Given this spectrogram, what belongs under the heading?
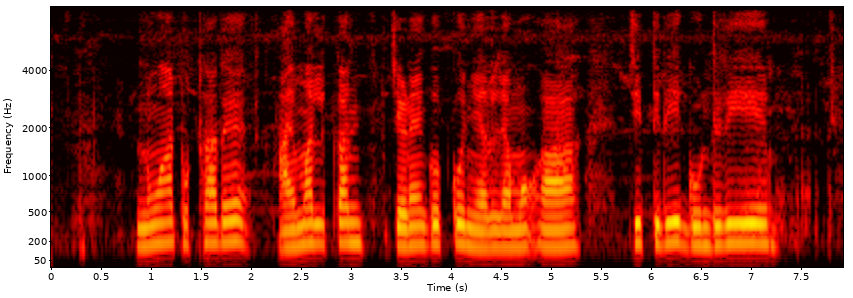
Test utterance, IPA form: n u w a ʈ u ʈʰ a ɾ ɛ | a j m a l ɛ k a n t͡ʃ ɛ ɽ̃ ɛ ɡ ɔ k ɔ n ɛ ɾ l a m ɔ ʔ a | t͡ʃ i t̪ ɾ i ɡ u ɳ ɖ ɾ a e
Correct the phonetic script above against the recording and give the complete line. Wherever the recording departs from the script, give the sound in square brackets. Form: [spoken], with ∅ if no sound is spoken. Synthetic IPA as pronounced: n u w a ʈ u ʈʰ a ɾ ɛ | a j m a l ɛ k a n t͡ʃ ɛ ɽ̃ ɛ ɡ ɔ k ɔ [ɲ] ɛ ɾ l a m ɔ ʔ a | t͡ʃ i t̪ ɾ i ɡ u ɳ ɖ ɾ [i] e

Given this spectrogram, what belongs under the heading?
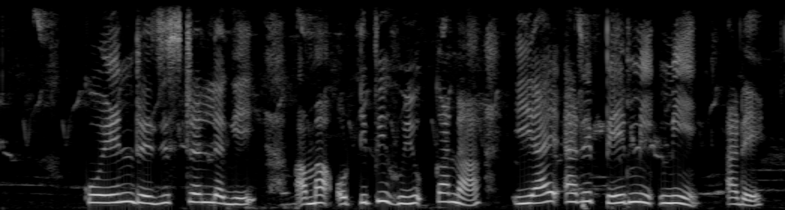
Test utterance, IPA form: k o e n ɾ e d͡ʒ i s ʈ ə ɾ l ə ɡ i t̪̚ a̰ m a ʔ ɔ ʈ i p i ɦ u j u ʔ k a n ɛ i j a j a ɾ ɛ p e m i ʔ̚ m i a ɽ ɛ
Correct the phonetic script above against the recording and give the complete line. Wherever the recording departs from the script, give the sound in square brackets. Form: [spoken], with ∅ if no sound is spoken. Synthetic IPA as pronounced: k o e n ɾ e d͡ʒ i s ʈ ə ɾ l ə ɡ i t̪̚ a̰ m a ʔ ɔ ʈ i p i ɦ u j u ʔ k a n [a] i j a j a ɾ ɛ p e m i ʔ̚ m i a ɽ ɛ

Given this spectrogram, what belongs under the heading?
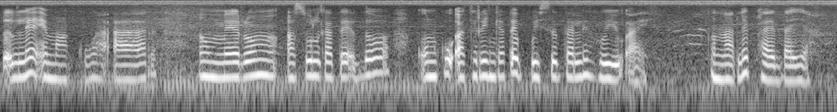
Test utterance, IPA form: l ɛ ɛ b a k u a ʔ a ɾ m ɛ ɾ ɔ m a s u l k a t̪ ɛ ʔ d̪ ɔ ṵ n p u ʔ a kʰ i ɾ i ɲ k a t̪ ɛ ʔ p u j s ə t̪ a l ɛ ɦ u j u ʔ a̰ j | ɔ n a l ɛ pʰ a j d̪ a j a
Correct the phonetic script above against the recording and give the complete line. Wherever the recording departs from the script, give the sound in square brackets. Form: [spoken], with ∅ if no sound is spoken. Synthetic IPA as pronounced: l ɛ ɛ [m] a k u a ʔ a ɾ m ɛ ɾ ɔ m a s u l k a t̪ ɛ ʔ d̪ ɔ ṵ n [k] u ʔ a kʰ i ɾ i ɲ k a t̪ ɛ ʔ p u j s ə t̪ a l ɛ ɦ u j u ʔ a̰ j | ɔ n a l ɛ pʰ a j d̪ a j a

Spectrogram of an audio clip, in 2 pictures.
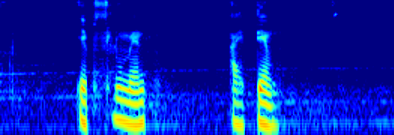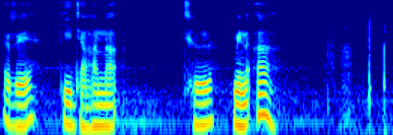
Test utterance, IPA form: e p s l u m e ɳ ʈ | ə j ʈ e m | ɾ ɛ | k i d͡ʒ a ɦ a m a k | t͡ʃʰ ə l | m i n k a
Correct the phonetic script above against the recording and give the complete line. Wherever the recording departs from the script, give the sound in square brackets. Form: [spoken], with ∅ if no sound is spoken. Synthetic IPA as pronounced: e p s l u m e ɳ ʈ | [a] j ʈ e m | ɾ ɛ | k i d͡ʒ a ɦ a [n] a [ʔ] | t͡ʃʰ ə [ɽ] | m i n [ʔ] a

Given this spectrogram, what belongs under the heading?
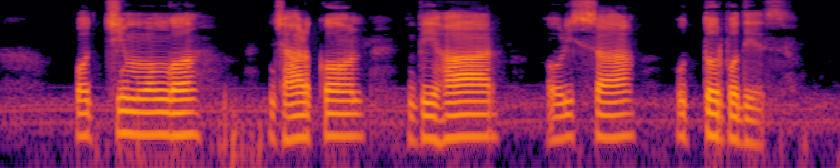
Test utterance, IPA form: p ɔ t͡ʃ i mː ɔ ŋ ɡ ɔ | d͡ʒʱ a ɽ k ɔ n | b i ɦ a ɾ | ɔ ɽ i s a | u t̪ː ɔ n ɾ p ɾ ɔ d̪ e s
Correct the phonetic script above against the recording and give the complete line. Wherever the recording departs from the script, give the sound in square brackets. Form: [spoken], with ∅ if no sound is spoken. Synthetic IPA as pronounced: p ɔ t͡ʃ i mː ɔ ŋ ɡ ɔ | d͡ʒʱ a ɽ k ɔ n | b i ɦ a ɾ | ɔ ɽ i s a | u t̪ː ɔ [∅] ɾ p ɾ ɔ d̪ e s

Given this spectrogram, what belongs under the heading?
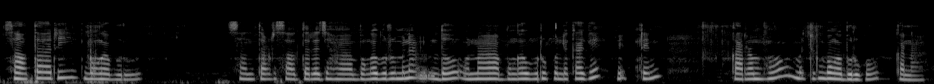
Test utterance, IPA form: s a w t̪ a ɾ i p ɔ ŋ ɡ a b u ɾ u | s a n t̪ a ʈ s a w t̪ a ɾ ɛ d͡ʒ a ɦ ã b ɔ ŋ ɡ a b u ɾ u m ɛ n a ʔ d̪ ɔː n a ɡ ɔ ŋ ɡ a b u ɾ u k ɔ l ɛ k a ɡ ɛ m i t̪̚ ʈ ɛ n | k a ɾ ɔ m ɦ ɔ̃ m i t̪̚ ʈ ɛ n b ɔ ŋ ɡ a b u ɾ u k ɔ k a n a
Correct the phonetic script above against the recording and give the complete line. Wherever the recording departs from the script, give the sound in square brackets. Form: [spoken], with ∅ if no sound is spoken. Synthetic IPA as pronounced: s a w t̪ a ɾ i [b] ɔ ŋ ɡ a b u ɾ u | s a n t̪ a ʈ s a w t̪ a ɾ ɛ d͡ʒ a ɦ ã b ɔ ŋ ɡ a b u ɾ u m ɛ n a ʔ d̪ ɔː n a [b] ɔ ŋ ɡ a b u ɾ u k ɔ l ɛ k a ɡ ɛ m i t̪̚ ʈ ɛ n | k a ɾ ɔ m ɦ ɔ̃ m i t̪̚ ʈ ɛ n b ɔ ŋ ɡ a b u ɾ u k ɔ k a n a

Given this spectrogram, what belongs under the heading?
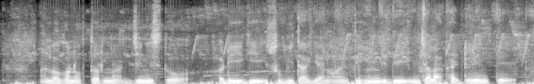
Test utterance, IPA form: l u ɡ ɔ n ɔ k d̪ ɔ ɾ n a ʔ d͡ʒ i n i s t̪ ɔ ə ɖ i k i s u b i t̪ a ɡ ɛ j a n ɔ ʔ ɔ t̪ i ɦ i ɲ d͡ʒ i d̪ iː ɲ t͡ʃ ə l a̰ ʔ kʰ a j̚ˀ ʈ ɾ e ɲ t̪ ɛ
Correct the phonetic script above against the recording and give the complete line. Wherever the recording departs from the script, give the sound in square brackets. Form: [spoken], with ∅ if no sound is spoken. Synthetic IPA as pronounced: l [ɔ] ɡ ɔ n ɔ k [t̪] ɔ ɾ n a ʔ d͡ʒ i n i s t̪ ɔ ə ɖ i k i s u b i t̪ a ɡ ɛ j a n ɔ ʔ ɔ t̪ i ɦ i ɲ d͡ʒ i d̪ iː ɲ t͡ʃ [a] l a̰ ʔ kʰ a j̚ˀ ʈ ɾ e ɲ t̪ ɛ

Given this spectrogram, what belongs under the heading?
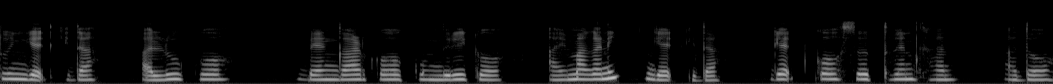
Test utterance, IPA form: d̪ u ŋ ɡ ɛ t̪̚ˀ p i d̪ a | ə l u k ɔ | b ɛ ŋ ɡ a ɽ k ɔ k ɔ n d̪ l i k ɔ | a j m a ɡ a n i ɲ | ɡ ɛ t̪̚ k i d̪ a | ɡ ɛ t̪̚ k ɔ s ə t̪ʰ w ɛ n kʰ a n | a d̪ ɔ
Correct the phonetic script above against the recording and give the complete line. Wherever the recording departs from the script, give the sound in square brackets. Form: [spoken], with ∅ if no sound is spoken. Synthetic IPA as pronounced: [t̪] u [ɲ] ɡ ɛ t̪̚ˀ [k] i d̪ a | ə l u k ɔ | b ɛ ŋ ɡ a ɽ k ɔ k [u] n d̪ [ɾ] i k ɔ | a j m a ɡ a n i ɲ | ɡ ɛ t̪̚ k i d̪ a | ɡ ɛ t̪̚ k ɔ s ə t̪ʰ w ɛ n kʰ a n | a d̪ ɔ

